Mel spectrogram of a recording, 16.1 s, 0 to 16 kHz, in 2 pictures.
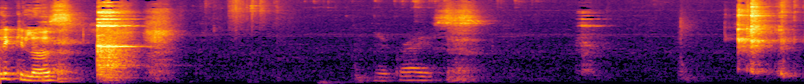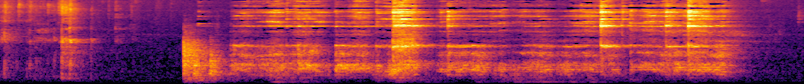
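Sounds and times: spoon clinking stirring a drink: 10.0s - 15.5s
spoon scraping a cup: 10.1s - 15.6s.

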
